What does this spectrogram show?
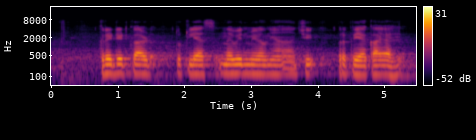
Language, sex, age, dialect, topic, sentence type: Marathi, male, 18-24, Standard Marathi, banking, question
